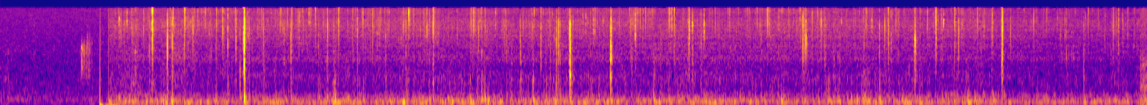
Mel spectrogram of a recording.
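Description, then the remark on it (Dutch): A campfire in the middle of the desert crackles, with irregular sharp pops and snaps over a steady low rustle of burning wood, no voices present. “Ik zit hier bij een kampvuur midden in de woestijn en ik wil voor jullie een lied zingen dat gaat ook over de woestijn.”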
